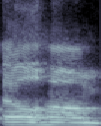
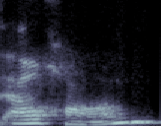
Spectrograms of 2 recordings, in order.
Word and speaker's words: Elham: more about that so my birth name is Elam which is the farsy way to pronounce it elham is the Arabic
